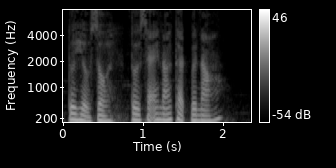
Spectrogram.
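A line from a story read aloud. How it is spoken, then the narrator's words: Sighing. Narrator (Vietnamese): Ông tổng thở dài rồi nói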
